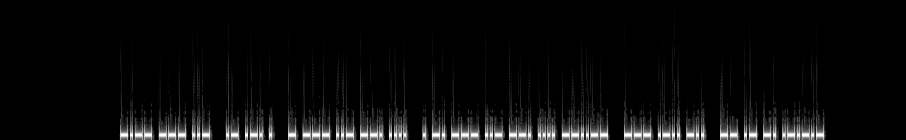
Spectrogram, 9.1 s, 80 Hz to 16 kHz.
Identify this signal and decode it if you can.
Morse code, heard as a keyed tone, about 50 wpm, 700 Hz. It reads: YOU ARE TOUGH ENOUGH, OLD MAN.
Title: Sentences from Top 1200 Words 50wpm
